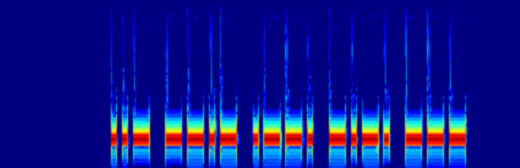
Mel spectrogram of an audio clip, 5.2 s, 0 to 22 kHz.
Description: Morse code, heard as a keyed tone, about 22 wpm, 700 Hz. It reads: UQPCO
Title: Code Groups - 5 Letters - 22wpm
